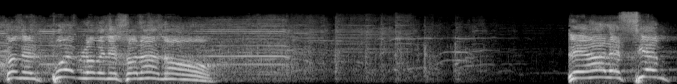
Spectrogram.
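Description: A large crowd claps and cheers.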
